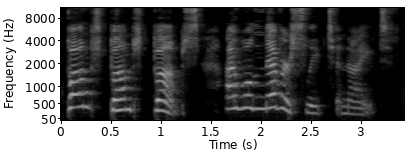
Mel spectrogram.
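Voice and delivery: high, loud wailing; distraught wail. A narrator's reading. Owl despairing he will never sleep, high and loud.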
